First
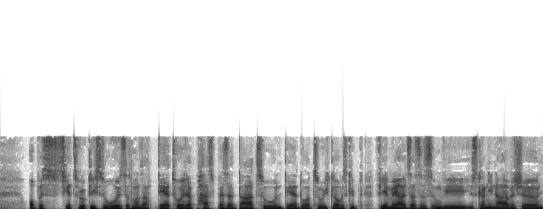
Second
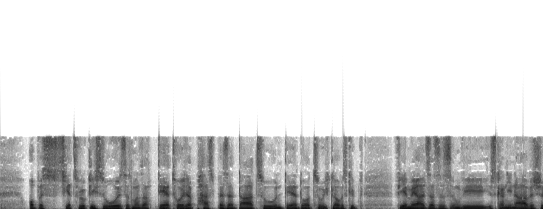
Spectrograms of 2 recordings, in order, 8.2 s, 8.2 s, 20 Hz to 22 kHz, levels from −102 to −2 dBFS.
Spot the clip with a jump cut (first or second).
first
